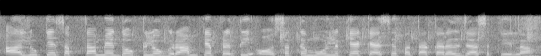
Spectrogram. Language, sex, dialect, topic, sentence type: Bhojpuri, female, Western, agriculture, question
